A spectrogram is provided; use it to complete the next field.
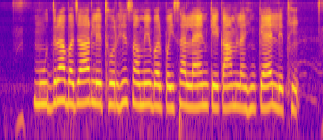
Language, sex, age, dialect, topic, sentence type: Chhattisgarhi, female, 46-50, Northern/Bhandar, banking, statement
